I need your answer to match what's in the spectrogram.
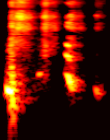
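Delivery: high breathy giggle; snickering giggle; stifled laugh. Acted. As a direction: laugh at her, trying to hide it. Mocking laughter.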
